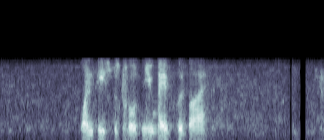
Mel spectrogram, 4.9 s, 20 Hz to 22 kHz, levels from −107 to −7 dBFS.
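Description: A short speech recording carries heavy G.723.1 codec damage throughout. The audio is confined to a telephone band of roughly 200 Hz to 3.4 kHz, and the coder's slow-updating voice model, working in 30 ms frames, leaves the speech muffled and hoarse with smeared consonants, which fits its 6.3 kbit/s mode. Room noise sits about 21 dB below the speech. VoIP packet loss concealed by the speech codec occurs twice. From 2.30 to 2.40 s, about 60 ms of signal is missing, consistent with two 30 ms frames. The decoder bridges the gap by extending its last pitch and filter state at falling gain. From 4.28 to 4.63 s, losses totalling about 240 ms are scattered across 360 ms, which points to around eight frames. The longest unbroken gap is 150 ms, long enough that the decoder mutes the concealment from the third lost frame in a row. Because each decoded frame depends on the previous one, the speech stays weak or distorted for a stretch after each gap.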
